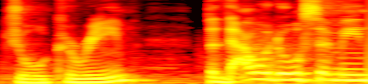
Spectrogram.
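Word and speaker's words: Jawed Karim: I think his name is actually pronounced Javeed Kareem and not Jaw Kareem.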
